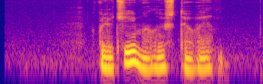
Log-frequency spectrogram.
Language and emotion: Russian, sad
